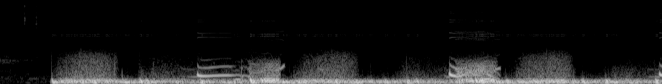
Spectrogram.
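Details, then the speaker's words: Breath sounds with brief high, musical whistling tones in some breaths: wheeze from severely constricted bronchioles. "another breath sound that you need to be familiar with is a breath sound that's known as a wheeze a wheeze comes about when the bronchioles are severely constricted that's the passageways that takes air into and out of the um of the alveoli and it makes kind of a musical whistling sound"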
